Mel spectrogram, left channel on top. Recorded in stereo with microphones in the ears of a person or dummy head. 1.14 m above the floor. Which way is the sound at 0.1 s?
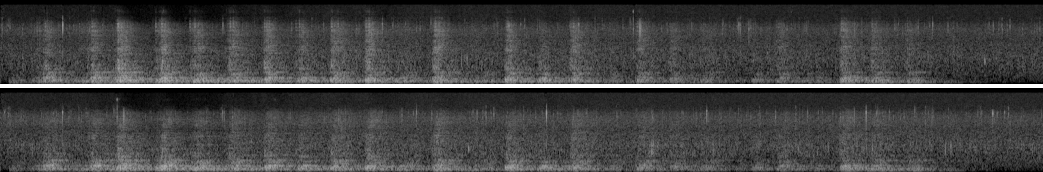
80° left.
